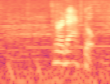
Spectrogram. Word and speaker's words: pterodactyl: Uh the P is silent. I don't know why I can't think of it right now. Um I can't think of it. Pterodactyl.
